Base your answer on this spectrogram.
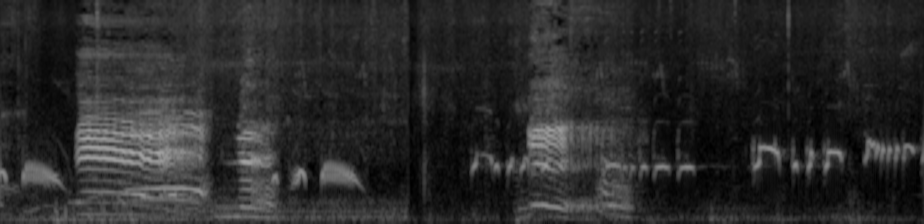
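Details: Cattle on a traditional village farm, walking toward green grass fields, low in drawn-out, harmonic moos, with thin whistled bird notes in the background.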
